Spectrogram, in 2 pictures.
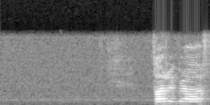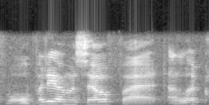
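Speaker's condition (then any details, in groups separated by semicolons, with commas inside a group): Multiple sclerosis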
